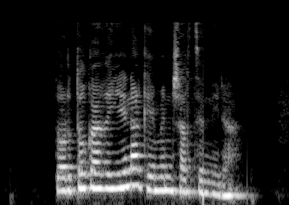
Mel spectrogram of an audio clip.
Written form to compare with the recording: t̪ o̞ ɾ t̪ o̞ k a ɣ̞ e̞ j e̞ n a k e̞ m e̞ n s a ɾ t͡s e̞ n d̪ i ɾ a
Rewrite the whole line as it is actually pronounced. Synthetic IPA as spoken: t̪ o̞ ɾ t̪ o̞ k a ɣ̞ e̞ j e̞ n a k e̞ m e̞ n s a ɾ t͡s e̞ n d̪ i ɾ a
